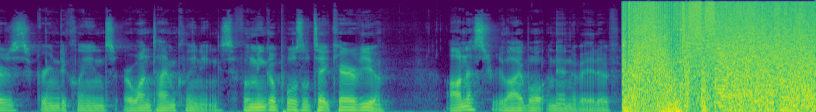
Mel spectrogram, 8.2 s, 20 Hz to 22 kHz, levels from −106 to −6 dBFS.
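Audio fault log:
6.23–8.16 s, samples built from the wrong bytes: from 6.23 s to the end of the clip the speech is replaced by loud, harsh broadband noise. Each sample's bytes are being assembled out of order or misaligned, so the rapidly fluctuating low-order bits land in the high-order position and dominate every value. Unlike ordinary hiss or a dropout, the noise is loud and harsh.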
